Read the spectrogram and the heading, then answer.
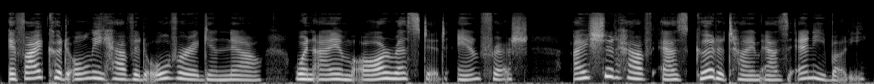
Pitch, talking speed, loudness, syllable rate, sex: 245 Hz, 170 wpm, -17 LUFS, 4.3 syllables/s, female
